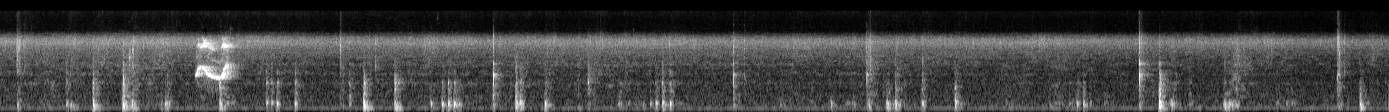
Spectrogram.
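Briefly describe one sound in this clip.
Dough fritters sizzle in hot oil.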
